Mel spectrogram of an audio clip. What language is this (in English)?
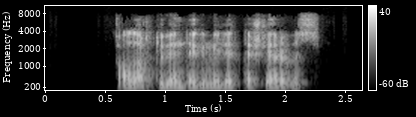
Tatar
